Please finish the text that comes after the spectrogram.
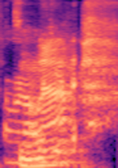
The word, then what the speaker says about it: Knapp: It's NAP, or it's spelled KNAPP, but NAP's relationship model.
